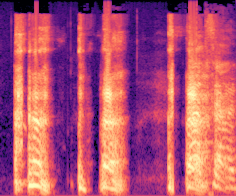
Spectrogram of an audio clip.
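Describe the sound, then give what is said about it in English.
Three fairly loud bouts of coughing and throat clearing, each a short catch followed by a longer rasping clear, evenly spaced with brief silences between and no talking. “Oh, no, now you've got the cough.”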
